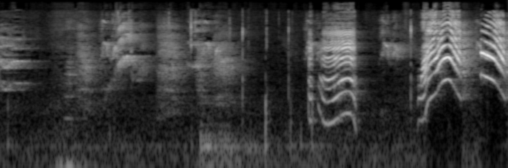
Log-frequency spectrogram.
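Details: A talking pet Indian ringneck parrot, said to repeat mummy, papa and radhe radhe, gives soft scratchy sounds, then two loud swooping, harmonic word-like syllables near the end.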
